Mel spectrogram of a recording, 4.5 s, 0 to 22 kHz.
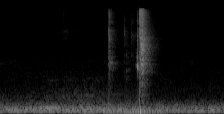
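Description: Cold Steel Ti-Lite 6 folding knife being handled: brief soft rustling, then a single sharp click a little under three seconds in.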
